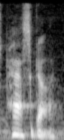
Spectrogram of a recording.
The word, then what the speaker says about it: Pascha: The Greek word for Passover is Pascha. You've probably heard that before. It's pronounced in Greek and Latin that way.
